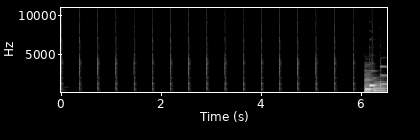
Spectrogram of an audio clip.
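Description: Faint metronome ticking at a steady tempo of about 165 beats a minute, with no piano notes sounding.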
